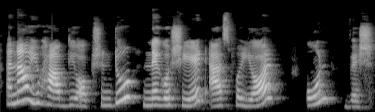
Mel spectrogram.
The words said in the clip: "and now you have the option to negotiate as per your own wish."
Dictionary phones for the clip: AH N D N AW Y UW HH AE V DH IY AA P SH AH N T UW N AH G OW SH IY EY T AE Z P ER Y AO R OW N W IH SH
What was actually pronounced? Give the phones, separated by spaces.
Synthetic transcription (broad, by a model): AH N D N AW Y UW HH AE V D IY AA P SH AH N T UW N AH G OW SH IY EY T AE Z F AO Y AO R OW N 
